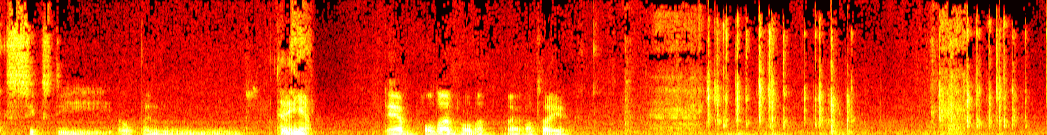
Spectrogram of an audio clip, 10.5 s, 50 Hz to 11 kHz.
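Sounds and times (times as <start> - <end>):
speech: 0.3 - 3.2, 3.8 - 5.8
typing on a mechanical keyboard: 7.0 - 8.6, 9.4 - 10.4.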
